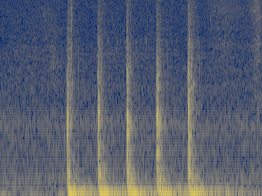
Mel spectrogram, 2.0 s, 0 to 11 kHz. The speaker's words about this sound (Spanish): Tocan la puerta a las 3 de la mañana.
